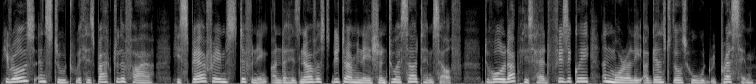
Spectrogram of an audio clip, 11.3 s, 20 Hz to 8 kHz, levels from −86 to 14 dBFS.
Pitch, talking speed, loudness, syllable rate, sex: 240 Hz, 180 wpm, -17 LUFS, 5.3 syllables/s, female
